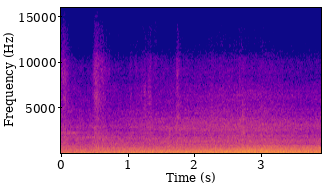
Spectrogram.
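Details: 2006 Jeep Grand Cherokee, warmed up to temperature, after a thermostat replacement, radiator flush, 50/50 coolant refill and bleeding for overheating and heating issues: steady, even idle rumble with no knocks, misses or squeals; the heater now works at idle.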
